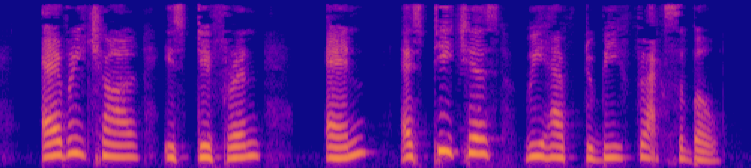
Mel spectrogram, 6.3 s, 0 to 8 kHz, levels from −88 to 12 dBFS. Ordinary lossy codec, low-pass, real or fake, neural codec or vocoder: MP3, 32 kbps; 7.2 kHz; fake; codec, 16 kHz, 16 kbps, FreqCodec, smaller model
